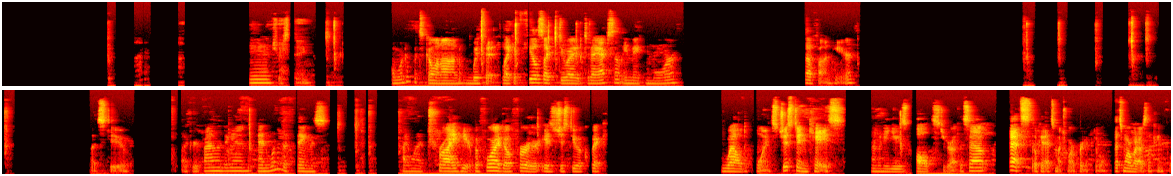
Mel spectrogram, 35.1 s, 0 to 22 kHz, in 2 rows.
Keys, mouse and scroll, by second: 0.8 space, 1.3 click, 1.3 space, 2.1 click, 4.8 ctrl+z, 5.1 right click, 6.9 shift+right click, 7.2 alt+right click, 7.7 right click, 7.7 right click, 8.1 ctrl+z, 8.7 right click, 9.9 click, 12.7 click, 14.2 right click, 15.1 ctrl+z, 15.3 right click, 15.9 alt+right click, 16.8 right click, 17.9 space, 20.1 space, 20.9 click, 20.9 space, 22.0 right click, 22.5 shift+right click, 22.8 alt+right click, 24.3 shift+right click, 24.5 shift+click, 28.3 click, 29.3 alt+click, 31.1 right click, 31.2 right click, 31.8 click.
